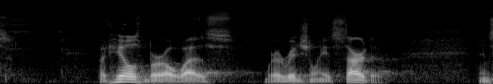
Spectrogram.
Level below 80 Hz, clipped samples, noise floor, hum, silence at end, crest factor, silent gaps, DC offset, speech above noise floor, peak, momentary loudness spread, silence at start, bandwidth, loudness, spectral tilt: -58 dBFS; under 0.1%; -59 dBFS; none; 0 s; 18 dB; none; under 0.1%; 35 dB; -8 dBFS; 17 LU; 0 s; 12.5 kHz; -25 LUFS; -7.5 dB/octave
